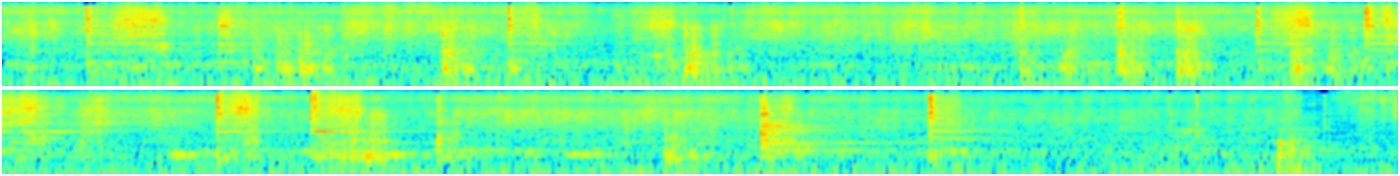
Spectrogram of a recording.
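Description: Chowmein being stirred and tossed in a hot pan, with a steady sizzle of frying under repeated scraping strokes of a utensil, close and continuous without any talk.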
